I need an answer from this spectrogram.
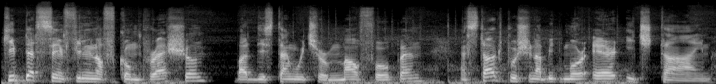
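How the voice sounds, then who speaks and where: A man gives a scripted vocal tutorial in an upbeat, step-by-step way. His voice is bright and medium in pitch, and he takes his time, with light music underneath. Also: animated, unhurried. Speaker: extreme vocal coach and singer.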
